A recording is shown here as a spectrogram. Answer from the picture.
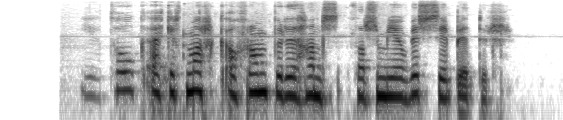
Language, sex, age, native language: Icelandic, female, 20-29, Icelandic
